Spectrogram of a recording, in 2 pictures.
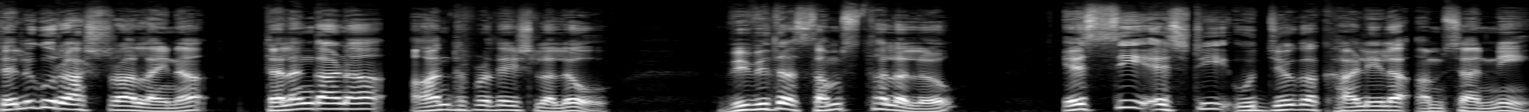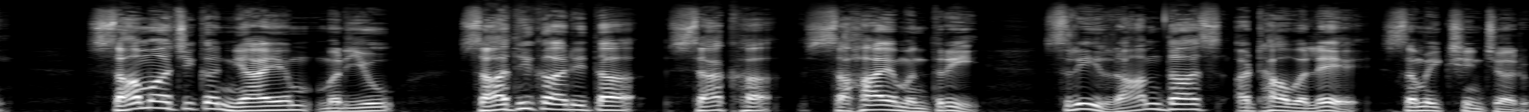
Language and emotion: Telugu, neutral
